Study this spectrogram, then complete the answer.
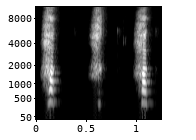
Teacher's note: This 기역 in 받침 position, 학, basically you need to block your throat.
